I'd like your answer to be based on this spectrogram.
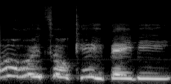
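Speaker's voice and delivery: very high, comforting, soothing mom voice. Contrasting how adults react to a fallen child, imitating a comforting mother. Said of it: "what does the mother do? Pick him up".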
